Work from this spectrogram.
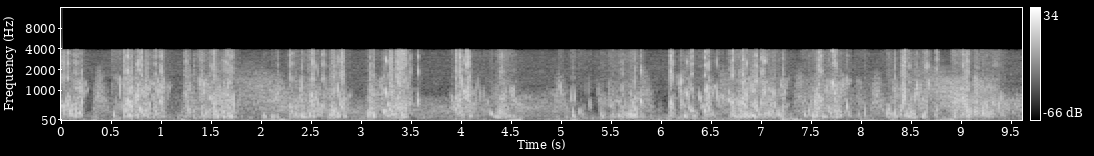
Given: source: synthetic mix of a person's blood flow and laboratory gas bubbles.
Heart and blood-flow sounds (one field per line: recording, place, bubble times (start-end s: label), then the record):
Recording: Doppler ultrasound of blood flow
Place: subclavian vein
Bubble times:
0.00-0.29 s: bubbles
0.49-1.13 s: bubbles
1.21-1.81 s: bubbles
2.00-2.21 s: bubbles
2.25-2.90 s: bubbles
3.03-3.61 s: bubbles
3.88-4.63 s: bubbles
4.95-5.02 s: bubbles
5.05-5.84 s: bubbles
6.06-7.30 s: bubbles
7.38-8.07 s: bubbles
8.21-8.79 s: bubbles
8.88-9.46 s: bubbles
From the record:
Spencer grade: 4 (maximum detectable bubble signal sounding continuously throughout systole and diastole of every cardiac period, and overriding the amplitude of the normal cardiac signals)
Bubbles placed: anywhere in the cardiac cycle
